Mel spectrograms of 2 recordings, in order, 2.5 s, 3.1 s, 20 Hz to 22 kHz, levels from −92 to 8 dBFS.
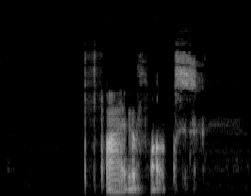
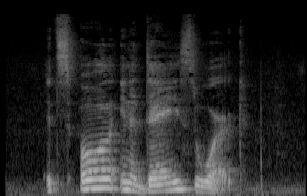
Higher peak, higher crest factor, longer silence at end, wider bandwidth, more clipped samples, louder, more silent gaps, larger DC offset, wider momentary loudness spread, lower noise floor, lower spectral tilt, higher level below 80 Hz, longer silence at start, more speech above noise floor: first, -10 dBFS vs -14 dBFS; first, 24 dB vs 16 dB; about the same, 0.55 s vs 0.45 s; second, 9.4 kHz vs 16 kHz; neither; second, -31 LUFS vs -28 LUFS; neither; neither; second, 11 LU vs 14 LU; first, under -90 dBFS vs -55 dBFS; second, -3 dB/octave vs -6.5 dB/octave; second, -84 dBFS vs -62 dBFS; first, 1.05 s vs 0.45 s; first, over 59 dB vs 28 dB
